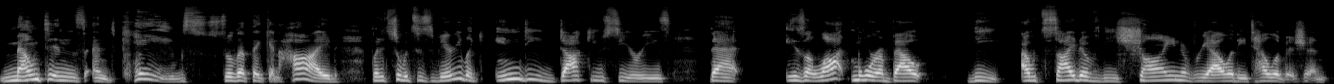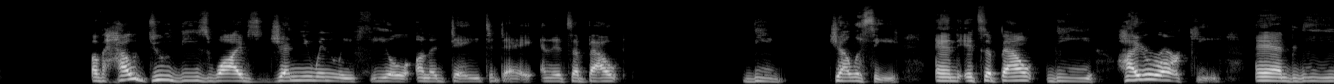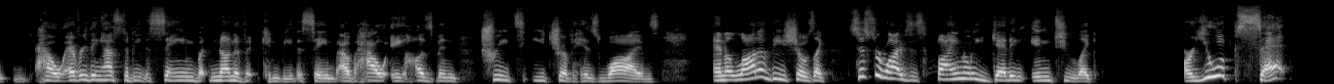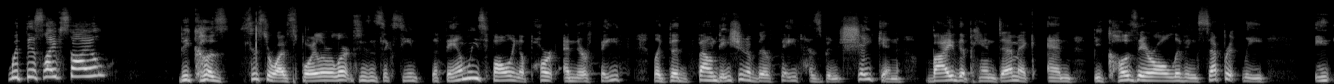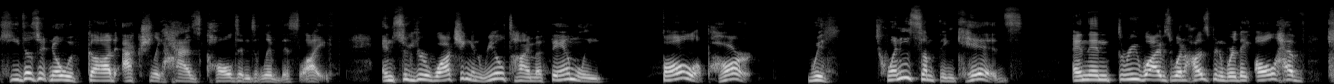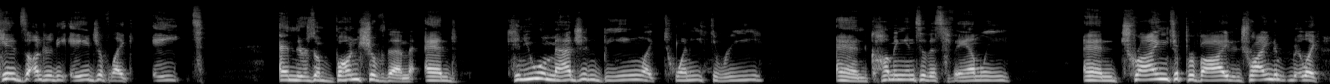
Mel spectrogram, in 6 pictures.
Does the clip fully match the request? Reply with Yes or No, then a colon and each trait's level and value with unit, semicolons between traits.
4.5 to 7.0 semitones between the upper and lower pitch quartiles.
Yes: average, 4.8 semitones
